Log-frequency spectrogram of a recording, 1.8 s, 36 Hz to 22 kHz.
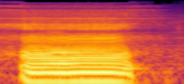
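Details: Sleeping Cane Corso called Ram, weighing 60 kg, gives one long, deep, rumbling snore lasting about a second, rich in low tones, then fades into a quiet room.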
